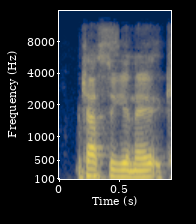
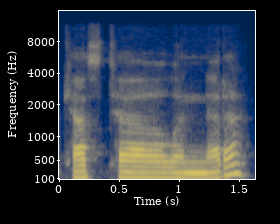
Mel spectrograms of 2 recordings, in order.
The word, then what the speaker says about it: Castellaneta: Castellaneta. Castellaneta. Castel, uh, Castellaneta.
